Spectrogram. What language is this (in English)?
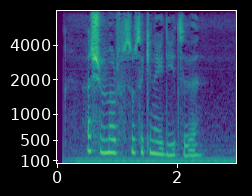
Kabyle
